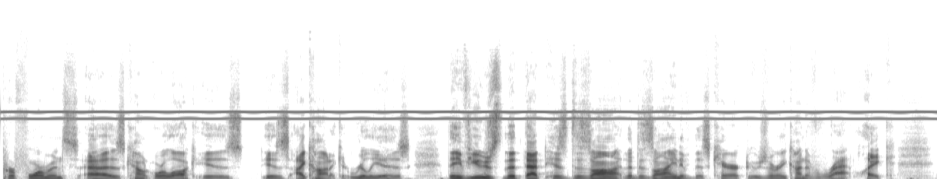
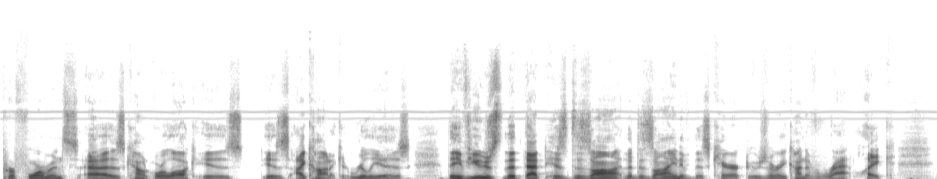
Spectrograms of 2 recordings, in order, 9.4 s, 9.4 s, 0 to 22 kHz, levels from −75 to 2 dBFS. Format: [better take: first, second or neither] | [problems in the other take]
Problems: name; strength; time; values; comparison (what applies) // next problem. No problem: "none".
second | high-pitched whine; loud; throughout; 8 kHz, 7 dB below the speech; faint in the second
